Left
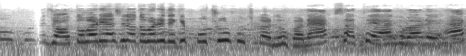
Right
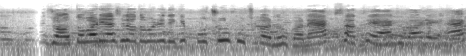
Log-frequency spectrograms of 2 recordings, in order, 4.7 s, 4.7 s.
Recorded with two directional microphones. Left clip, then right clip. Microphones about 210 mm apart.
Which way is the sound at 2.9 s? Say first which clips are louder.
Left 4 dB; 20° left (ahead or behind).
